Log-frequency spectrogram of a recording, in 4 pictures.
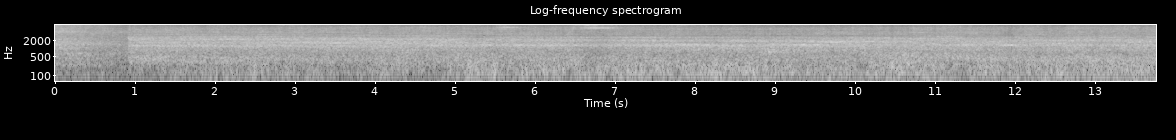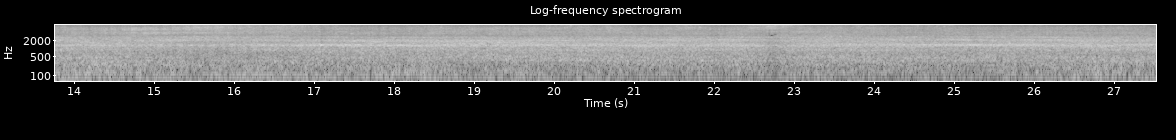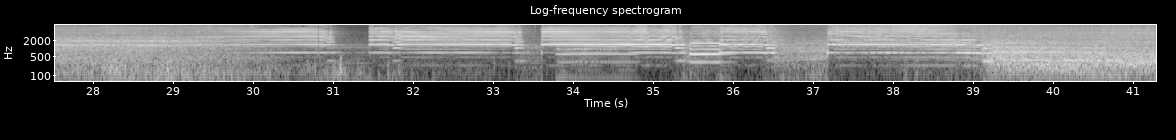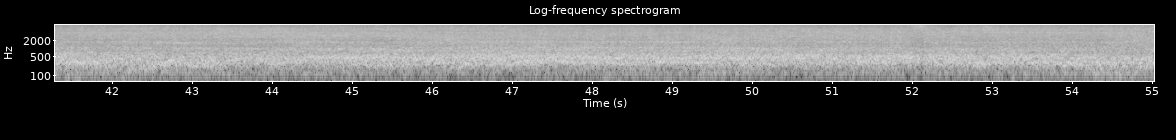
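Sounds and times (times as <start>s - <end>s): train wheels rushing on rail: 0.0s - 55.0s
train horn blasts: 29.6s - 40.8s.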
